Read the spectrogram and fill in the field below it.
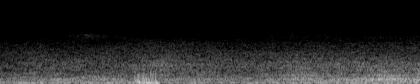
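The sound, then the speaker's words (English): An airplane drones overhead, hidden above a cloudy sky, as a steady, broad low rumble that holds throughout, with one brief louder gust-like swell partway through and no voices. “Oh, that's definitely a plane.”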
